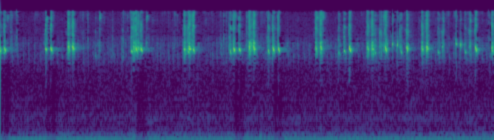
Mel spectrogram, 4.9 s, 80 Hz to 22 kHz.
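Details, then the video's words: Live crickets in a natural-sound recording: short bright chirps high in pitch, in irregular bursts and pairs with brief silent gaps, over a faint steady low hum. "Live Crickets 60min "Natural Sound" ASMR"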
